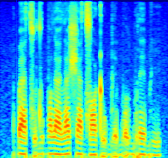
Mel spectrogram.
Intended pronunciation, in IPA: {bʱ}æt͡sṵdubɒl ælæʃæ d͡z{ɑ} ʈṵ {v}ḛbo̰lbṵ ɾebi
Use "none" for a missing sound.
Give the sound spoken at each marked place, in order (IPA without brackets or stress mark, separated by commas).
ɓ, ɒ, b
